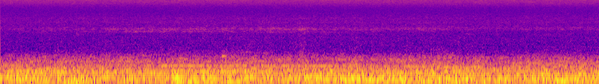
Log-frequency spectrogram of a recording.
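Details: A steady low rumble, like a distant engine or wind, fills the whole stretch, and no animal voice can be made out.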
